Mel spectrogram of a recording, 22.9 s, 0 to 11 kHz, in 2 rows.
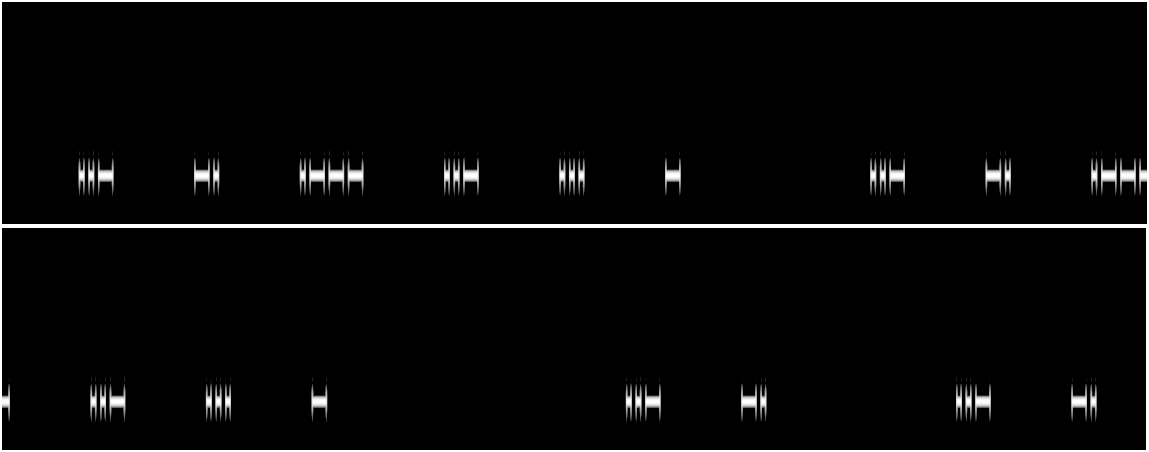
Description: Morse code, heard as a keyed tone, about 25 wpm, spaced as for 9 wpm, 600 Hz. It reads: UNJUST UNJUST UN UN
